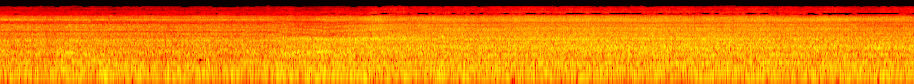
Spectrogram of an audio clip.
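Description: Handheld gas torch burning with a steady rushing hiss, getting a little louder about two and a half seconds in, while heating seized bolts on a train horn to free them.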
